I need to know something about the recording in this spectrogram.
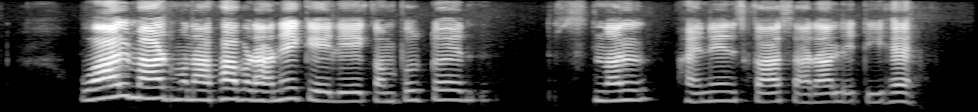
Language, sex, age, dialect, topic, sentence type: Hindi, female, 56-60, Garhwali, banking, statement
